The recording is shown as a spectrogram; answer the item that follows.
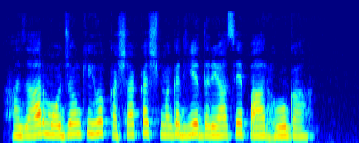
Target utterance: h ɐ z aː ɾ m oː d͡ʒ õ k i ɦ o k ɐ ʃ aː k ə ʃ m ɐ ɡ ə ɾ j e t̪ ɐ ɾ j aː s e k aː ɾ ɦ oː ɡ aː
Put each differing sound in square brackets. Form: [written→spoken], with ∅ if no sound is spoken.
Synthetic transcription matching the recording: h ɐ z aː ɾ m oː d͡ʒ õ k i ɦ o k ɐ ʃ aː k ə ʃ m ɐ ɡ ə ɾ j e [t̪→d̪] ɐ ɾ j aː s e [k→p] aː ɾ ɦ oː ɡ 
